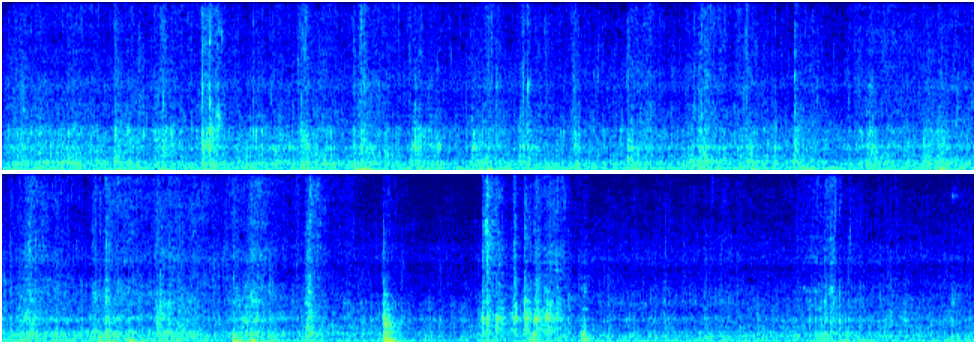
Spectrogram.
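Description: Faint sizzling of sliced onions and peppers frying in a pan, with a few light knocks of a wooden spatula stirring, a little busier about eight to ten seconds in. A steady low hum runs underneath.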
